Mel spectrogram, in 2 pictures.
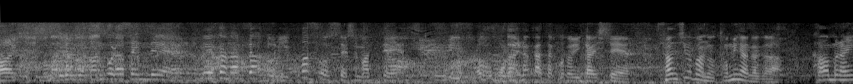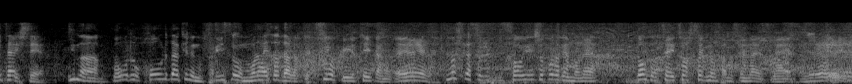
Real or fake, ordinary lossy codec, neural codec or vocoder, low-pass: fake; none; codec, 16 kHz in and 24 kHz out, 1.1 kbps, FireRedTTS-2 codec; 7.2 kHz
